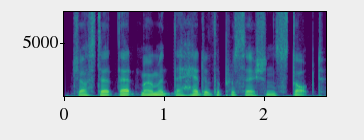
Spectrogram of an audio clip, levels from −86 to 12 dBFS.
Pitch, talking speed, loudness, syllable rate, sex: 110 Hz, 230 wpm, -17 LUFS, 5.7 syllables/s, male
